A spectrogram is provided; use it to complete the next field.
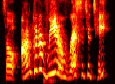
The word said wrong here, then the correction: recitation: Is that how you say it? – Recitation. – Recitation. Add that to my mispronounced words.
